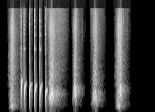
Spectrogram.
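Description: Sound-effect pops of an animated title intro: a quick run of about seven short, pitched pops, then three single pops about a third of a second apart.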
